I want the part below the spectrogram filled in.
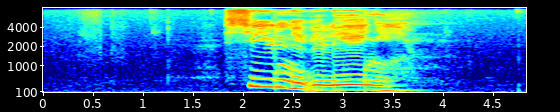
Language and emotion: Russian, sad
